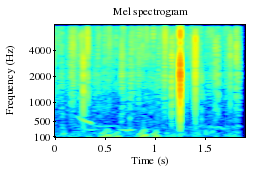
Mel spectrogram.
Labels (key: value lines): label: biophony, cascading saw
recorder: SoundTrap 600 or HydroMoth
